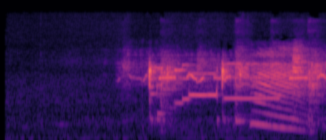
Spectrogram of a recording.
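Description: Cartoon spaceship-bridge sound effects played from a TV: about a second in, a few short electronic beeps stepping up in pitch, then a falling tone near the end.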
